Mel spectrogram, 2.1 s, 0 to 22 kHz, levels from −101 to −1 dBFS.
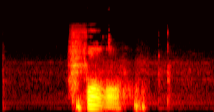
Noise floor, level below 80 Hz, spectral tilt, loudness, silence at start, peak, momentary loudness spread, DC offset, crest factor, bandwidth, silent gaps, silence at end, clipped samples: -77 dBFS; -80 dBFS; -7 dB/octave; -28 LUFS; 0.7 s; -8 dBFS; 21 LU; under 0.1%; 22 dB; 8.4 kHz; none; 0.7 s; under 0.1%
